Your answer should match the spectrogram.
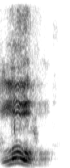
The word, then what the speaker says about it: Louisville: Because some people say Louisville. Louisville or Louisville. No. It's Louisville.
